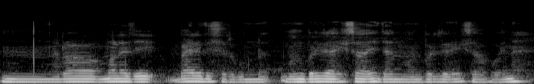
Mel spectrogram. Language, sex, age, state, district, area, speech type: Nepali, male, 18-30, West Bengal, Darjeeling, rural, spontaneous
